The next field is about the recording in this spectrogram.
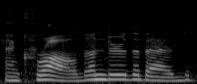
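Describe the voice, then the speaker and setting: A woman reading a children's picture book aloud, expressively and deliberately, as a teacher would for young listeners. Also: mid-range voice, a little hiss or hum. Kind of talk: children's storybook read-aloud.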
